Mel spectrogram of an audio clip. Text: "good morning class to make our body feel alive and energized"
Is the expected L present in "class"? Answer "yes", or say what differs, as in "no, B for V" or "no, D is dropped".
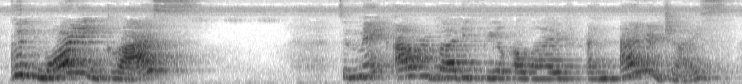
yes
